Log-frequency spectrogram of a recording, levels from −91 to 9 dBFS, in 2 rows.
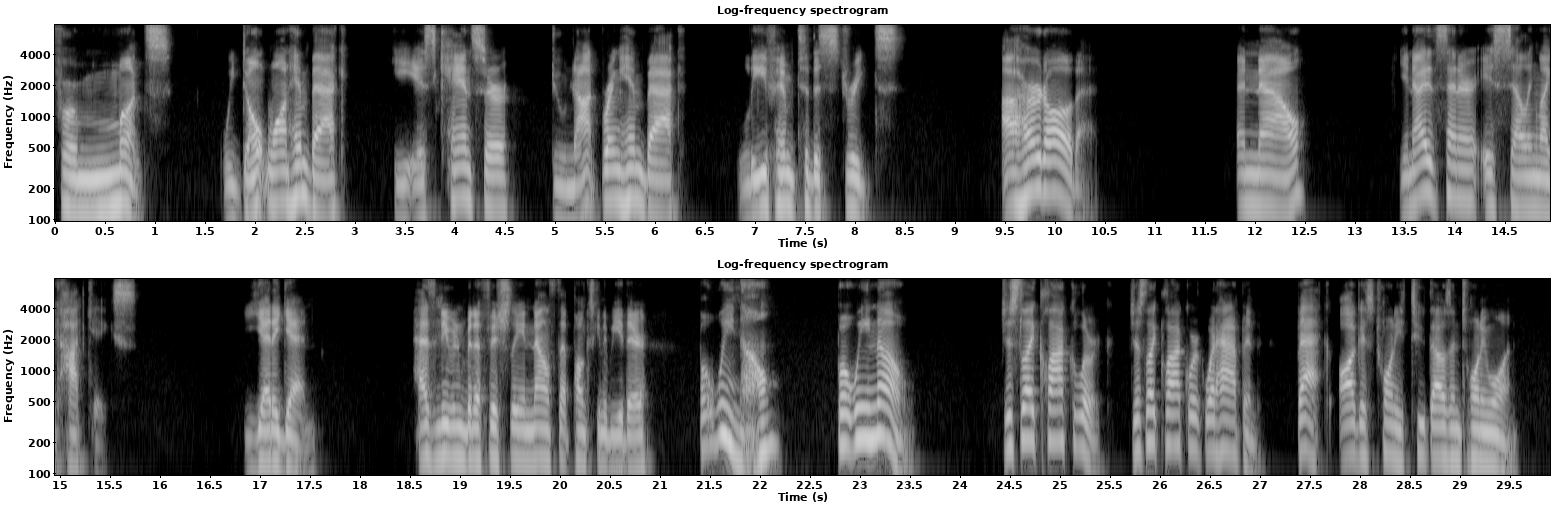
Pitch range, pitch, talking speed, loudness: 125-160 Hz, 140 Hz, 130 wpm, -18 LUFS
